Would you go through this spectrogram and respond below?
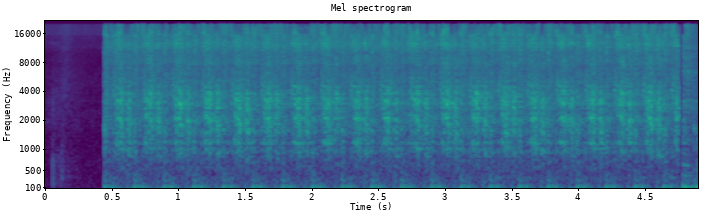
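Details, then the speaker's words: Honda CB350 twin, basket-case first start: fires, then settles into a lumpy, spaced-out beat about five pops a second, running on one cylinder; cause unclear, the other plug is sparking. "guys it's running on one cylinder I unplugged took this other cylinder off and it popped it fired right up"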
